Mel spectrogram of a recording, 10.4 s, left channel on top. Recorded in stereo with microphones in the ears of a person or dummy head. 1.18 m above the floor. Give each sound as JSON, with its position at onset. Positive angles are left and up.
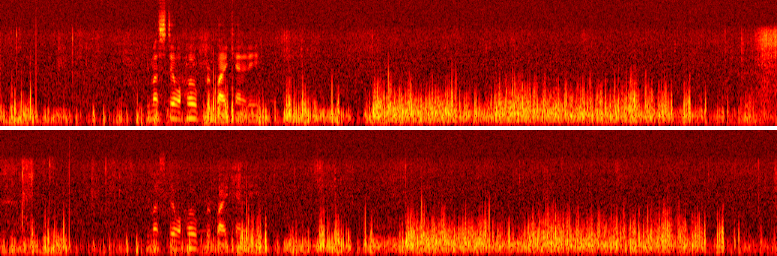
{"t": 1.9, "sound": "a man speaking", "side_deg": 75}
